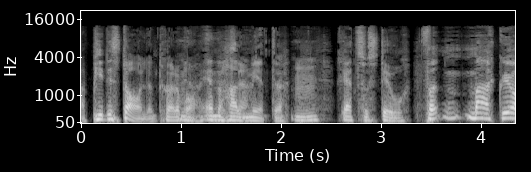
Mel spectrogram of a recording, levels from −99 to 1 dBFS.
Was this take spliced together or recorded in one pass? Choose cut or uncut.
cut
